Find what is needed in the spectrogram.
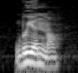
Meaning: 1. bubbling, boiling 2. ferment
- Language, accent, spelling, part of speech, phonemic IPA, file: French, France, bouillonnement, noun, /bu.jɔn.mɑ̃/, LL-Q150 (fra)-bouillonnement.wav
